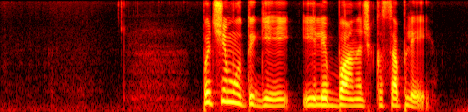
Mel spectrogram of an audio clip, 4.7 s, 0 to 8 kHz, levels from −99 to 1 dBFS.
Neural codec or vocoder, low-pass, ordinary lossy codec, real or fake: none; none; none; real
